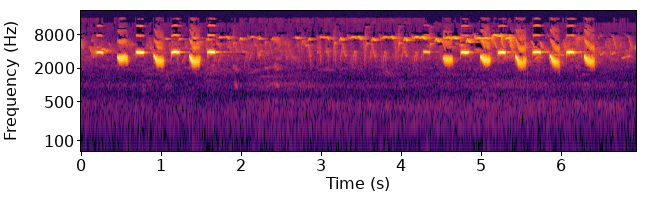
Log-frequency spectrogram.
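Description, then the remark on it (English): A songbird sings two bursts of five or six loud, high, clear notes in a steady rhythm, with soft, quick twittering between them and no voices. “I thought it'd be then good to listen to a bird that it sounds like it's singing a song, but actually there is a big group of birds called the songbirds who have to learn their songs.”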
